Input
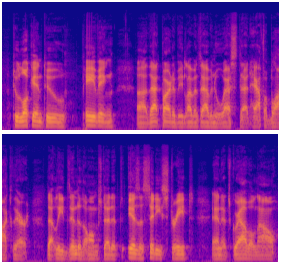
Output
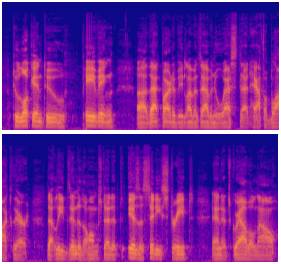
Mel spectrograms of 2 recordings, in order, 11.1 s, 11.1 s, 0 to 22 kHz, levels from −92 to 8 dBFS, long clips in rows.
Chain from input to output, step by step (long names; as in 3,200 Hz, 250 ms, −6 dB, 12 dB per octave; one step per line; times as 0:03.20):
0:01.98–0:03.03: dynamic equaliser 510 Hz, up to +5 dB, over −37 dBFS, Q 0.73
level −1 dB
